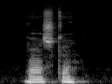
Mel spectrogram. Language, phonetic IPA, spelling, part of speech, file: Polish, [ˈvaʃka], ważka, noun / adjective, LL-Q809 (pol)-ważka.wav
